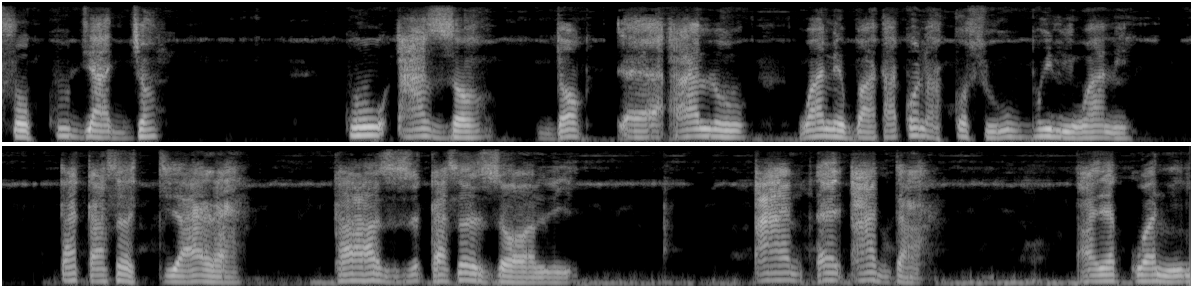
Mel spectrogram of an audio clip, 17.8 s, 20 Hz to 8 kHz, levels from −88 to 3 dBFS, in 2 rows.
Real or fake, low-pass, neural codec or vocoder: fake; 7.2 kHz; codec, 16 kHz in and 24 kHz out, 1.1 kbps, FireRedTTS-2 codec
